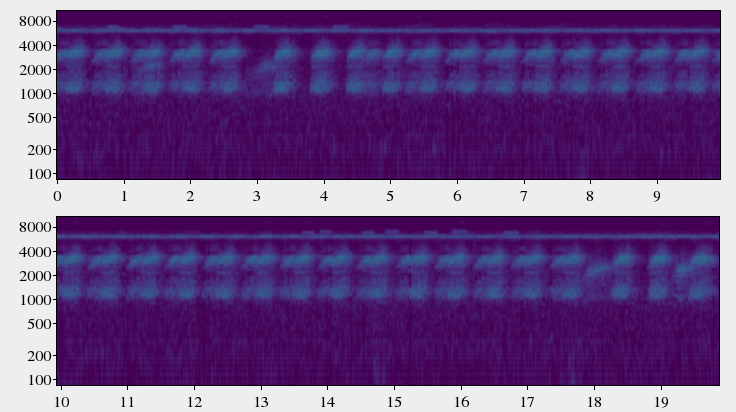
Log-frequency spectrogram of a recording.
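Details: Moonlit night in Florida with frogs singing: about twenty seconds of busy chorus, with pulsed, nasal croaks repeating rapidly from several callers, brief irregular gaps, and a constant high ringing note throughout.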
